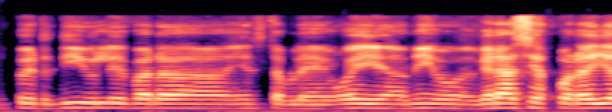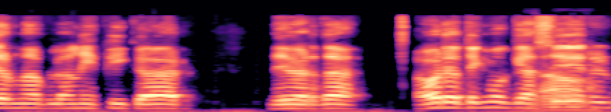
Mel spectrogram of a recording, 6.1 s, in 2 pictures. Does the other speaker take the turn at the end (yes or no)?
no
